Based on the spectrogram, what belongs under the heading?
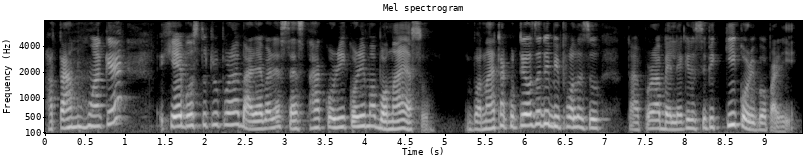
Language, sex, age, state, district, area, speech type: Assamese, female, 30-45, Assam, Biswanath, rural, spontaneous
